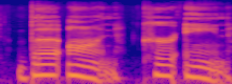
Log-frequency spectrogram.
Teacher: Instead of saying the t, we stop the air in our throat. Bon cane. It is like a little hiccup in the middle of the word. · This is very common in British English, but Americans use it too in words like button or curtain. Instead of saying the T, we stop the air in our throat. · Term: glottle stop, glottal stop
